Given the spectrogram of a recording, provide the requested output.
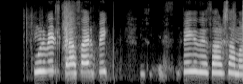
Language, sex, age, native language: Icelandic, female, 11, Icelandic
